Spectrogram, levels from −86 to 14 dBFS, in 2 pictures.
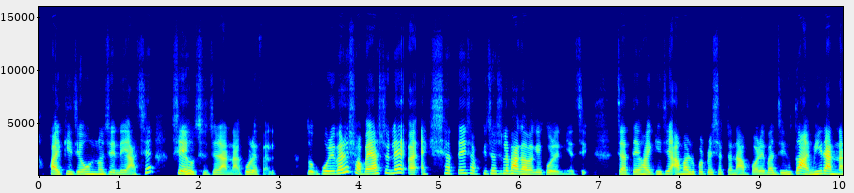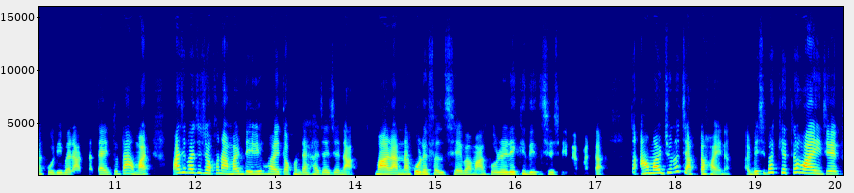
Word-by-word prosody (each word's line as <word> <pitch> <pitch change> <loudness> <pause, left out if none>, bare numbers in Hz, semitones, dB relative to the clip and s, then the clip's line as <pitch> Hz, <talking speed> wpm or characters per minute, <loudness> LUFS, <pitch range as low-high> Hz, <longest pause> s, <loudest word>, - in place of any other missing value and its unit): হয় 205 - +6
কি 220 - -5
যে 215 - -2
অন্য 215 -1 -2
যিনি 185 -1 -4
আছে, 355 - -7 0.3
সে 265 - +1
হচ্ছে 200 -2 -6
যে - - -7
রান্না 140 -5 0
করে 175 -5 -1
ফেলে। - - -15 0.4
তো - - 0 0.2
পরিবারের 290 - +2
সবাই 235 -1 +5
আসলে 310 +2 -2 0.2
আ - - +7
একইসাথে 285 +6 -7
সবকিছু 265 0 -8
আসলে 265 +2 -3
ভাগাভাগি 205 -5 +3
করে 160 -4 -1
নিয়েছি। 160 +1 -15 0.4
যাতে 200 +1 -1
হয় 205 -1 +1
কি 215 - -3
যে - - -1
আমার 210 0 +1
উপর 215 +1 -5
প্রেশার 195 0 -6
টা 190 - -7
না 165 - +2
পড়ে 170 0 -2
বা - - 0
যেহেতু 200 +10 -4
আমিই 215 +5 -1
রান্না 200 -5 +5
করি 170 -1 -4
বা 170 - -1
রান্নার 160 +2 -6
দায়িত্বটা 200 +7 -1
আমার। - - +4 0.3
মাঝে, 355 +3 +5
মাঝে, 340 -1 +1
যখন 280 +1 -1
আমার 240 +1 0
দেরি 225 +1 +1
হয় 220 -1 +1
তখন 210 0 -4
দেখা 185 +2 -6
যায় 185 -1 -4
যে 185 - -5
না। - - +4 0.3
মা 205 - +9
রান্না 190 +2 +3
করে 205 -2 +4
ফেলছে 180 +1 -5
বা 180 - -1
মা 165 - +2
করে 190 0 -1
রেখে 210 +4 -1
দিচ্ছে 190 +1 -7
সেই 180 - -18
ব্যাপারটা। - - -6 0.4
তো - - -3
আমার 305 +2 +4
জন্য 365 +5 -4
চাপটা - - +1
হয় - - 0
না। - - -12 0.2
আর 185 - -7
বেশিরভাগ 285 +10 -1
ক্ষেত্রে 345 +2 -1
হয় 295 -2 +9
যে, 250 - +4
210 Hz, 225 wpm, -25 LUFS, 190-255 Hz, 0.4 s, মা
